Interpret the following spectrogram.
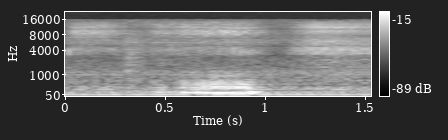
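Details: Pug sleeping in a dog bed taken from a poodle mix puppy; a single low, rumbling snore swelling and fading over about half a second against a quiet background hum.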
